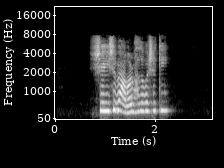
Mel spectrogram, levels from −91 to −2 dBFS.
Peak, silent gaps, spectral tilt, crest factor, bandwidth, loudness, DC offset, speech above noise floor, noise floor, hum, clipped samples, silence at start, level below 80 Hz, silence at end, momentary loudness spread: 0 dBFS; none; -1.5 dB/octave; 14 dB; 7.8 kHz; -13 LUFS; under 0.1%; 71 dB; -83 dBFS; none; under 0.1%; 0.75 s; -64 dBFS; 0.9 s; 10 LU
